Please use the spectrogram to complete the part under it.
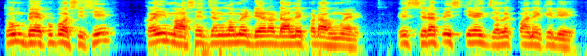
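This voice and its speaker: A man's voice: on the high side, steady tone, normal speed, slight background noise, natural voice. A man voicing a greedy, boastful male villain chief who mocks his enemies. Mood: gloating. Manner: boastful, mocking laugh.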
